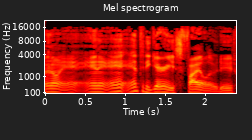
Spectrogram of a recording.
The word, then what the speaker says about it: Anthony Geary: And I mean, I thought Anthony Geary, is that how you pronounce his name? – Yeah.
